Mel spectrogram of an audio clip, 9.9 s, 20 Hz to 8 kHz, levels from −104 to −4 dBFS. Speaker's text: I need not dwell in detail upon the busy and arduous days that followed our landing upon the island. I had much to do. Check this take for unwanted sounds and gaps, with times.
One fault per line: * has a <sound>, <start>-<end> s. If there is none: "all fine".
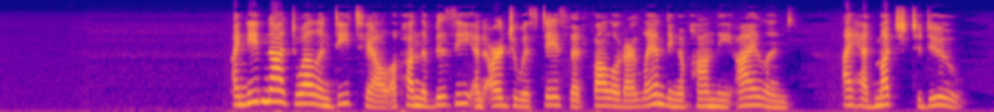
all fine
